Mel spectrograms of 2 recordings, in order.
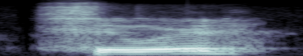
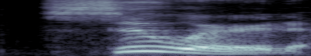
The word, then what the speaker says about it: Seward: Seward. Seward.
